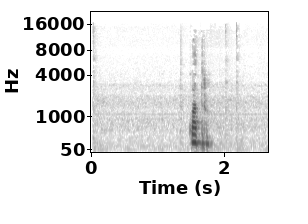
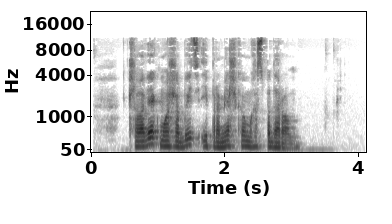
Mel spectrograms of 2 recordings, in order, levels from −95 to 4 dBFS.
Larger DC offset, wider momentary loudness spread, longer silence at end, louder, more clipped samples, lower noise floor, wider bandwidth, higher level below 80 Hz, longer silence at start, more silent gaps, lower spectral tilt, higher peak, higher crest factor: neither; first, 27 LU vs 9 LU; about the same, 0.9 s vs 1 s; second, -32 LUFS vs -20 LUFS; neither; first, -66 dBFS vs -58 dBFS; first, 16.5 kHz vs 11.5 kHz; second, -70 dBFS vs -44 dBFS; first, 1.5 s vs 0.55 s; neither; first, -6.5 dB/octave vs -4.5 dB/octave; second, -12 dBFS vs -2 dBFS; first, 26 dB vs 18 dB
